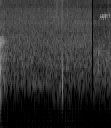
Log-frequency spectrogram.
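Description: Quiet outdoor ambience: a steady, even hiss with no distinct source, and one faint click about a second and a quarter in.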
